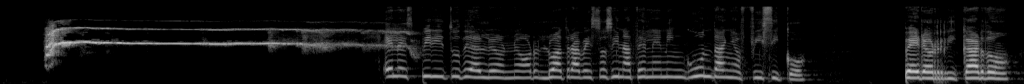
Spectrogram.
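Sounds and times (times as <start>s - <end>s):
ghostly woman screaming: 0.4s - 4.2s
speech: 3.9s - 8.2s, 9.0s - 10.2s.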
